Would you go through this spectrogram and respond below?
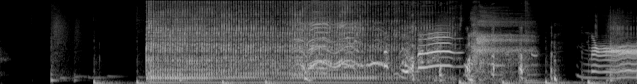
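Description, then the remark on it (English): A long, loud fart blares for several seconds, rumbling and buzzing with a wavering pitch before breaking into a few shorter squeaky bursts near the end. “People fart at yoga.”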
